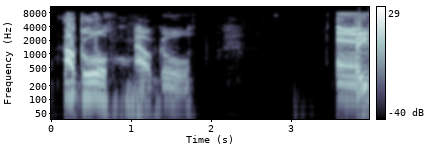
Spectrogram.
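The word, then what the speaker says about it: al Ghul: what's her how do you say her name Al ghoul Al ghoul and are you guys reading this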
